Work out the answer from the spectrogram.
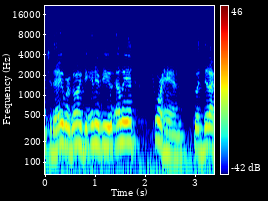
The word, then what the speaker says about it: Elliot Forhan: We're going to interview Elliot Forhan. Did I pronounce the name correct?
